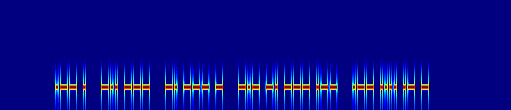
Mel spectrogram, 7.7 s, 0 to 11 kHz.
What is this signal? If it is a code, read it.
Morse code, heard as a keyed tone, about 34 wpm, 700 Hz. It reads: WE DO NOT KNOW WHAT
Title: Sets of 5 Words 35wpm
